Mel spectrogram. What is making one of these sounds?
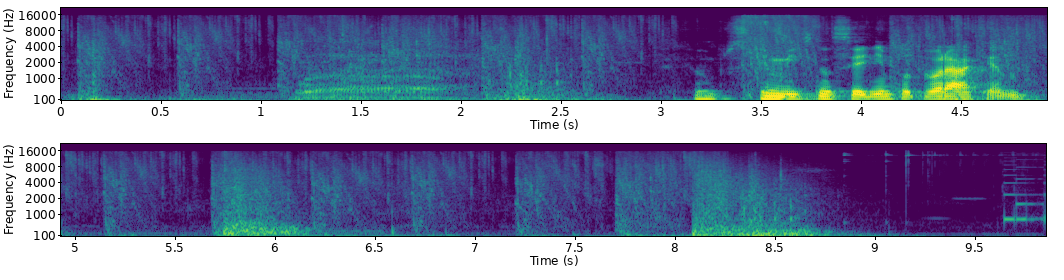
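Video game shots and splatters crackle rapidly.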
